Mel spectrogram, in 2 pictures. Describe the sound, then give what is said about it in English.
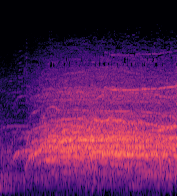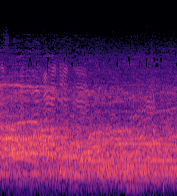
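A large crowd erupts into loud, sustained screaming and cheering for Group A, being judged by how loud they scream. The noise swells within a second and holds at full volume, a dense wall of high-pitched voices and whoops. “We're going to be judging by the screams, okay?”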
